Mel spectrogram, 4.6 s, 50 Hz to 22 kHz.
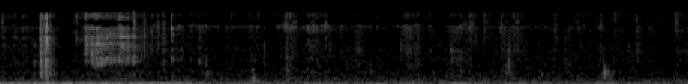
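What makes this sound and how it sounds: A box cutter blade shaves flakes off a solid white vegetable bar soap stamped "100% vegetable" that is held in the hand. Crisp, bright scraping and crunching strokes come loudest in the first second, then continue as quieter, uneven cuts over a steady low hum.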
